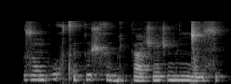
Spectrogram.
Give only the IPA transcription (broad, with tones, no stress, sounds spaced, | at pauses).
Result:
z ũ˨˦ bʱ u˦ x tʼ ɨ˨ k ʉ˦ ʃ x ɨ˨ b i˦ k ã˨ ʃ ẽ˦ ʃ ŋ ɨ˦ ŋ͡ǀ ʉ˨˦ s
